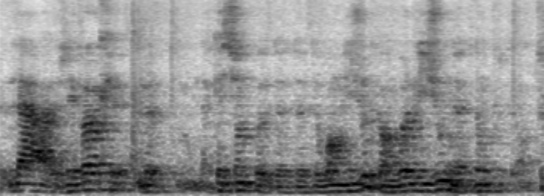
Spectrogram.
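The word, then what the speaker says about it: 王立军: Et cet événement, là, j'aimerais qu'on y revienne, de ces 30 heures de ce super flic, alors je crois qu'on prononce Wang Lijun.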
